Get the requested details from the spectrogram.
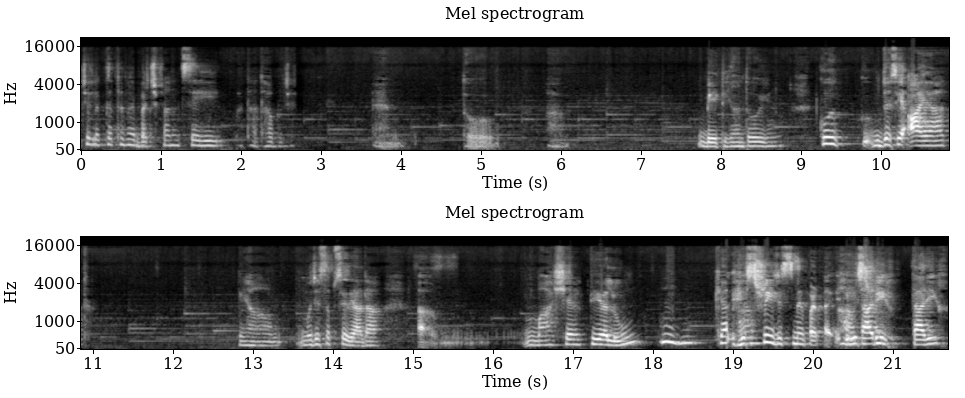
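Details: Woman guest who understands questions but has difficulty answering, with word-finding problems, attributed to Broca's aphasia (expressive aphasia).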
